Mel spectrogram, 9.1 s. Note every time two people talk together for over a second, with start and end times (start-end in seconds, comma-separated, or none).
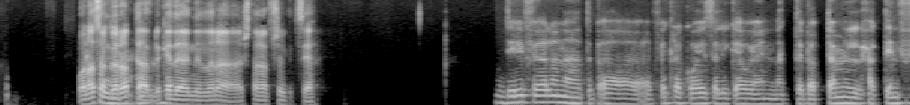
none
